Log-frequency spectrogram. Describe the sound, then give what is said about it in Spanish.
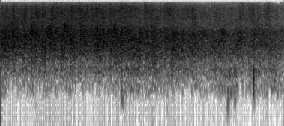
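Steady applause from a large crowd, clapping for the Holy Spirit during a sermon on Pentecost, fills the whole stretch, a dense continuous wash of clapping at even loudness with no voices on top. “Entonces, si dale un aplauso al Espíritu de amor, de gracia.”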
